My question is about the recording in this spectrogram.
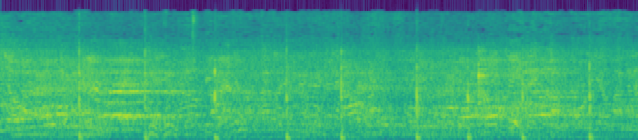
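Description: A ball bouncing or being struck repeatedly: short low thuds about every two-thirds of a second, under the chatter of spectators.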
